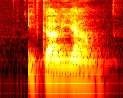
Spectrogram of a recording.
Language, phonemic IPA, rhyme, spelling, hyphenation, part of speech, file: Dutch, /ˌi.taː.liˈaːn/, -aːn, Italiaan, Ita‧li‧aan, noun, Nl-Italiaan.ogg
- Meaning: 1. an inhabitant of Italy 2. a person of Italian descent 3. something Italian, e.g. a restaurant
